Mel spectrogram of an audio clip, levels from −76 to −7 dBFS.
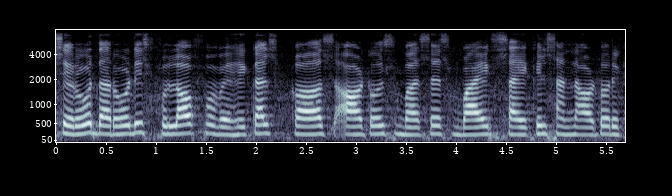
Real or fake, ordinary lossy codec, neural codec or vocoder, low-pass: fake; none; codec, 16 kHz, 4 kbps, FunCodec, trained on Chinese and English, 50 frames a second; none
